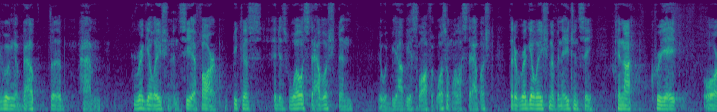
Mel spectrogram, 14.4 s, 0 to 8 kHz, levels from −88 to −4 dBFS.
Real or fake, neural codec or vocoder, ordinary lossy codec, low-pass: fake; vocoder, 44.1 kHz, 128 mel bands, Pupu-Vocoder; MP3, 48 kbps; 7.2 kHz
